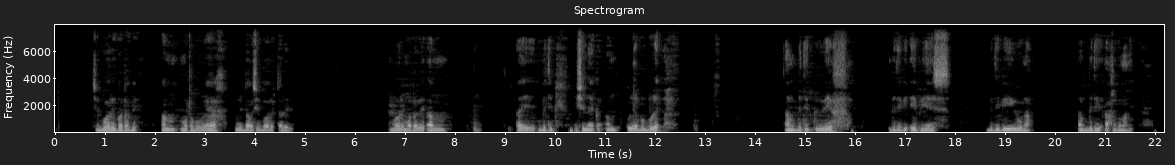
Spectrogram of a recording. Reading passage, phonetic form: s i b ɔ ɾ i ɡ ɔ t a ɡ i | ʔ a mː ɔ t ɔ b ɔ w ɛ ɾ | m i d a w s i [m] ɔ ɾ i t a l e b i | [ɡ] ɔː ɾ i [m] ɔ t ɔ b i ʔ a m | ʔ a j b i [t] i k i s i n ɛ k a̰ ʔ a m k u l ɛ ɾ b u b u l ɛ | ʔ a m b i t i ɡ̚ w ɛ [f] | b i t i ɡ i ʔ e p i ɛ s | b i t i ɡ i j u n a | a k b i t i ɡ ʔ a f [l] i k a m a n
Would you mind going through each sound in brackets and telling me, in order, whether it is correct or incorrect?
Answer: incorrect: b, incorrect: b, correct, correct, correct, incorrect: ɾ

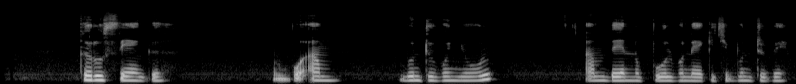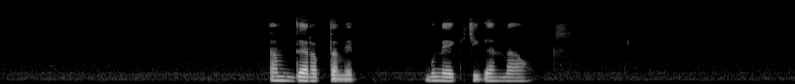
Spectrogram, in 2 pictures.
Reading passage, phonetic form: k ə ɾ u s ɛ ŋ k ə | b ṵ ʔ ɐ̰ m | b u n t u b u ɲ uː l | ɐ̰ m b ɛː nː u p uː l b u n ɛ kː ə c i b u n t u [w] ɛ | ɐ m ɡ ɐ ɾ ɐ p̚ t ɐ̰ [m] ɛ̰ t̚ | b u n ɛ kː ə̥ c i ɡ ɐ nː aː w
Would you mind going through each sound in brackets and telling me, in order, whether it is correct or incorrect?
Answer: incorrect: b, correct

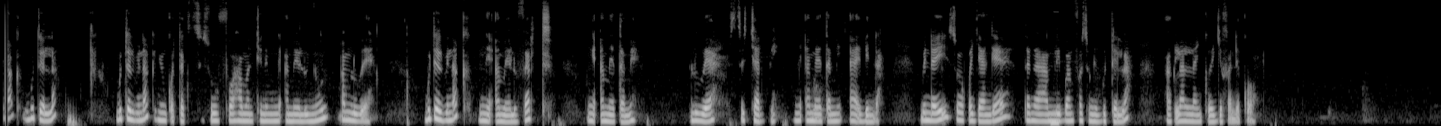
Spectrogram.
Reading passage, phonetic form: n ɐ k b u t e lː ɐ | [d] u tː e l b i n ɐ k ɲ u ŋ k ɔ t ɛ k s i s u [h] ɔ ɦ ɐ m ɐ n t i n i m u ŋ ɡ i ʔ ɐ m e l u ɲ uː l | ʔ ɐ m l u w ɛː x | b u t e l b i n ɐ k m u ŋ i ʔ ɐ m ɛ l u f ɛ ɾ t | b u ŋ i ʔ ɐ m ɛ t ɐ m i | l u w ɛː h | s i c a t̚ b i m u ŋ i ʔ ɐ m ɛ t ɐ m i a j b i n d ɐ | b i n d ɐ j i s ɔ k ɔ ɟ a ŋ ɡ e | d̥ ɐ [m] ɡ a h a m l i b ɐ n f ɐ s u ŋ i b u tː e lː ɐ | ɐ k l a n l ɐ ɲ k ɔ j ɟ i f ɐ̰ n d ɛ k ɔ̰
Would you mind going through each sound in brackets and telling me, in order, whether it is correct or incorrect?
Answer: incorrect: b, incorrect: f, incorrect: ŋ

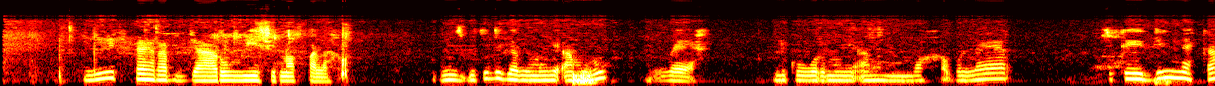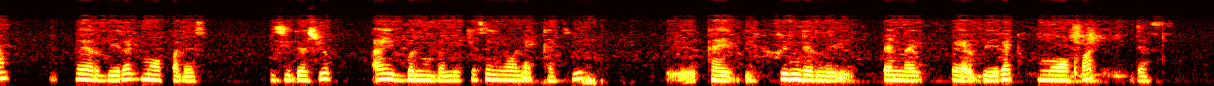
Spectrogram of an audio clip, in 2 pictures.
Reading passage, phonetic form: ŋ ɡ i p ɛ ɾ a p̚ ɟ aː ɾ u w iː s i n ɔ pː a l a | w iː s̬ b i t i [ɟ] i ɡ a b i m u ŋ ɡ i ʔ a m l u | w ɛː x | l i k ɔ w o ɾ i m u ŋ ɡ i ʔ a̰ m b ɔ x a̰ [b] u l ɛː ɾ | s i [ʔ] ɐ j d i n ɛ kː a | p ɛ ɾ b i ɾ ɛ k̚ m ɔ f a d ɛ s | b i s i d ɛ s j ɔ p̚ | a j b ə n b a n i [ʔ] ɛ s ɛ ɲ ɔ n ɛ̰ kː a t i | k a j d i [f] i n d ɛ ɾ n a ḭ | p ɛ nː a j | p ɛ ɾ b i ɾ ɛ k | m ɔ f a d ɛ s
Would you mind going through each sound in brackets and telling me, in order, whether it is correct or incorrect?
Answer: incorrect: d, correct, incorrect: k, incorrect: k, correct

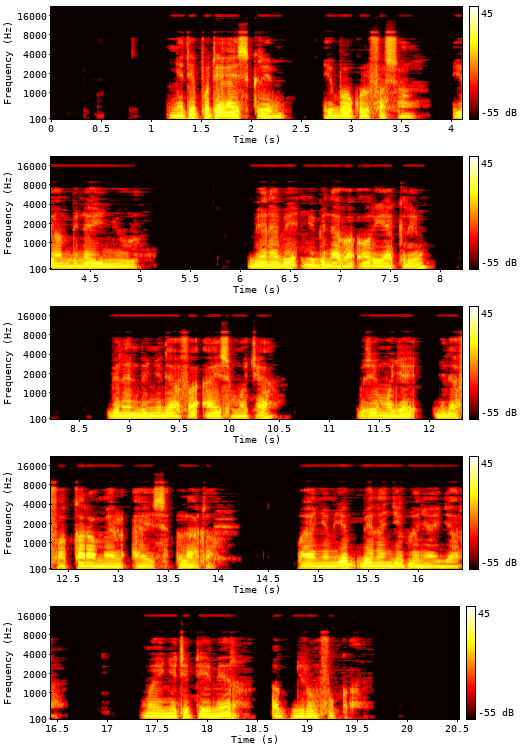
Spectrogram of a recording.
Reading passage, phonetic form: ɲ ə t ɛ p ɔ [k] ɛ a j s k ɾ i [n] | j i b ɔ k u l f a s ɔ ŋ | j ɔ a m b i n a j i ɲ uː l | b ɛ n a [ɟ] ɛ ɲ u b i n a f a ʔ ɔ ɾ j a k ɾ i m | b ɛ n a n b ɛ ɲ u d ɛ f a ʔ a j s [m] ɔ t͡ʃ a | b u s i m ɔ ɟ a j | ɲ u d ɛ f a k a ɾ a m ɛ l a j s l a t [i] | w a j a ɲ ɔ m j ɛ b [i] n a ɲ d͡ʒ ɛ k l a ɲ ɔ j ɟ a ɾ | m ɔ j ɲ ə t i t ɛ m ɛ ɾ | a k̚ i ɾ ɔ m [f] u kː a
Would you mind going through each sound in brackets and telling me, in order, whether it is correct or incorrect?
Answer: incorrect: t, incorrect: m, incorrect: b, correct, incorrect: a, incorrect: ɛ, correct

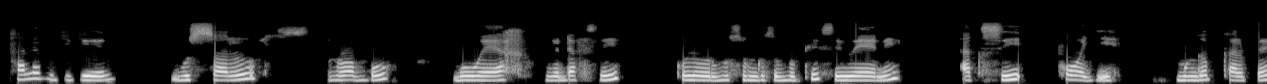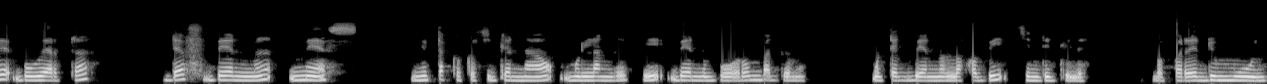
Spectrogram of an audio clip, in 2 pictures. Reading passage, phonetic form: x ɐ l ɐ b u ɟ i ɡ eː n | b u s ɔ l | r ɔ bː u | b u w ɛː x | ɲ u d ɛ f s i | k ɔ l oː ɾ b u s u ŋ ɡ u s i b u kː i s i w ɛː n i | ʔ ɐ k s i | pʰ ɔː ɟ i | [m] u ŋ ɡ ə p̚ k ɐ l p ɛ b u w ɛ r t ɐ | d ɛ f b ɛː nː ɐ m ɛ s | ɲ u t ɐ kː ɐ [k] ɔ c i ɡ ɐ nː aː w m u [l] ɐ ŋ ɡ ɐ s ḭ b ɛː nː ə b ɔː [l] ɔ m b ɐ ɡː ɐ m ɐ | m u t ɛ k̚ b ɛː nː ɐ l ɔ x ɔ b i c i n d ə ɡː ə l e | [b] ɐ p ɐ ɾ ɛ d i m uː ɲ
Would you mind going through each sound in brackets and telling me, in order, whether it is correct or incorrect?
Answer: correct, correct, correct, incorrect: ɾ, correct

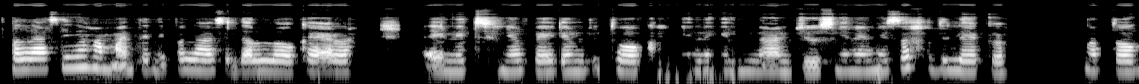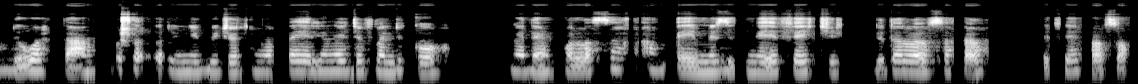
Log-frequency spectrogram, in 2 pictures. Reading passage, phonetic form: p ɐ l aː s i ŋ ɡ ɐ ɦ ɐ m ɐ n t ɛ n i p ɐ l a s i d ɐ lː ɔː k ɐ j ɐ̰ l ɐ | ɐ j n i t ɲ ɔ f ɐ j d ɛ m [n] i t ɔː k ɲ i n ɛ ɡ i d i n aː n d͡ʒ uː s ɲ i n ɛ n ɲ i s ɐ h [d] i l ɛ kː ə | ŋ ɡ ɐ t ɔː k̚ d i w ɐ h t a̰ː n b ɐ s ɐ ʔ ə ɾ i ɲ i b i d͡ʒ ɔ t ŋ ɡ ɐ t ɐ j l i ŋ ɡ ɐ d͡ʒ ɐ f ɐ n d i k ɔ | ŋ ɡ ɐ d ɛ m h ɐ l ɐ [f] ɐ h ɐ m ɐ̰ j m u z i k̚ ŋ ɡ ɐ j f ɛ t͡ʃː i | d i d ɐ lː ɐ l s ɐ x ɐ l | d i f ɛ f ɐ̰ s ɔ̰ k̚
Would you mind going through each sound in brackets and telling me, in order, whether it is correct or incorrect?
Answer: incorrect: d, correct, incorrect: s

